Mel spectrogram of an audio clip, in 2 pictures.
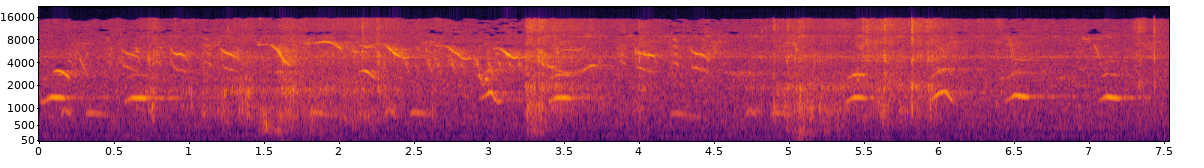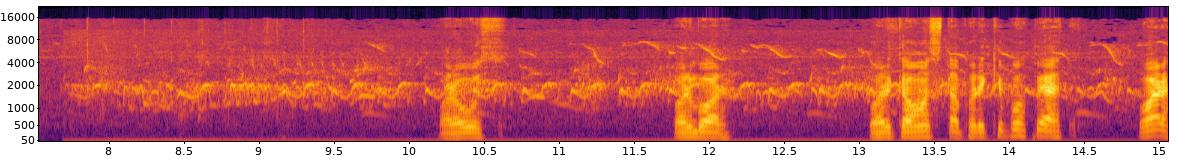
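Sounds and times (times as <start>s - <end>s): birds chattering: 0.0s - 15.0s
birds whistling: 5.4s - 15.0s.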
